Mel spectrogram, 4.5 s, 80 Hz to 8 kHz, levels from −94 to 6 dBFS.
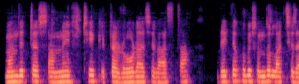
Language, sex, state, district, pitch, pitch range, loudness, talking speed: Bengali, male, West Bengal, Jalpaiguri, 145 Hz, 140-150 Hz, -19 LUFS, 175 wpm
